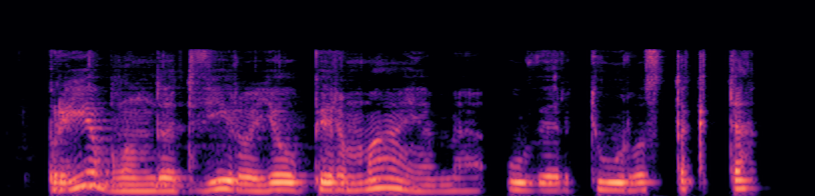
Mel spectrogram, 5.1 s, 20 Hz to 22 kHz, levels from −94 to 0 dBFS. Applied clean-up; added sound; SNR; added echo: none; none; none; none.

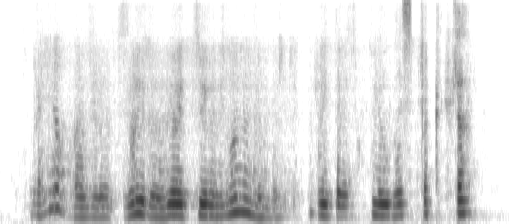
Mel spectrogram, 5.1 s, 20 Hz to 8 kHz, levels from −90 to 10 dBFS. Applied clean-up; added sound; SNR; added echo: neural mask model DeepFilterNet 3.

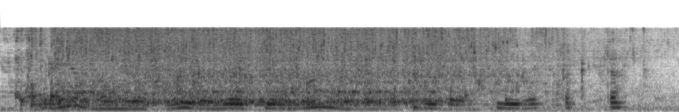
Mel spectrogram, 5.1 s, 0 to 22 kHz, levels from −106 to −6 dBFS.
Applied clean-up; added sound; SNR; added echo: none; Toilet flush / Water; -1 dB; none.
